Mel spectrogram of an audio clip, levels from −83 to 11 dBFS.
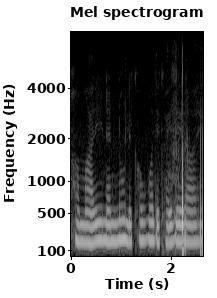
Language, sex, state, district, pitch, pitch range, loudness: Hindi, female, Madhya Pradesh, Bhopal, 180 Hz, 175-190 Hz, -23 LUFS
